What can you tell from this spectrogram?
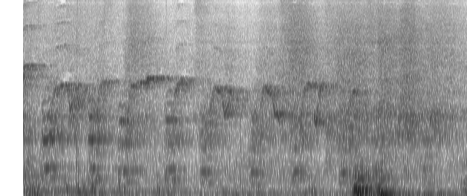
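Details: Happy guinea pig giving quick, tonal, chirping squeaks that rise and fall, repeated about four times per second, over a low background rumble, with a brief thump near the end.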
